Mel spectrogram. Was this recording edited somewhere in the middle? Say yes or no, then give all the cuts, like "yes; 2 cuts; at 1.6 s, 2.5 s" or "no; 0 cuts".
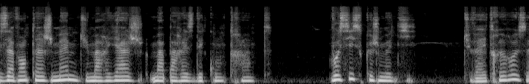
no; 0 cuts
